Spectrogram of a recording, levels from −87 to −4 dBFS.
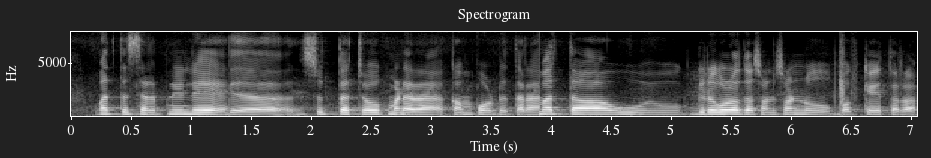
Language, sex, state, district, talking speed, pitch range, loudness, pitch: Kannada, female, Karnataka, Bijapur, 135 wpm, 170-195 Hz, -15 LUFS, 185 Hz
